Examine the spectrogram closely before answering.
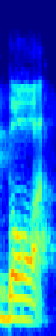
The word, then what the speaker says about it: boa: In italiano aperto diciamo serpente boa, ma in bergamasco diciamo serpent boa.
